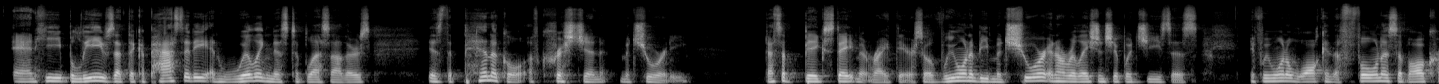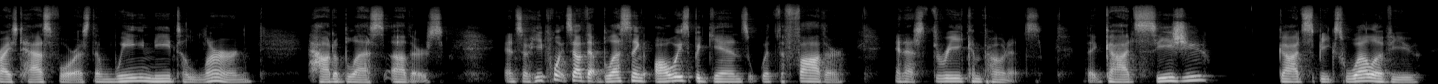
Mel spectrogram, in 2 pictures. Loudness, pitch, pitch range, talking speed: -20 LUFS, 135 Hz, 120-150 Hz, 175 wpm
